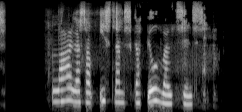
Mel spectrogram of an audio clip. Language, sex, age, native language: Icelandic, female, 30-39, Icelandic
